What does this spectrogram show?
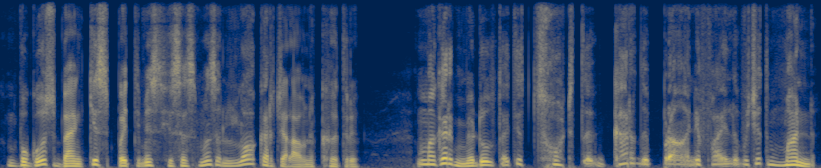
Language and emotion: Kashmiri, disgusted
